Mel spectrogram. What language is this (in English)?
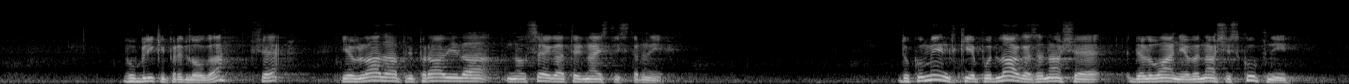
Slovenian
